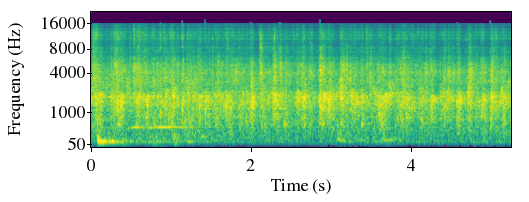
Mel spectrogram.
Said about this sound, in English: Thank you very much, gentlemen. Round of applause for the guys.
